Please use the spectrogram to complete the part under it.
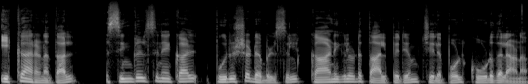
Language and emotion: Malayalam, neutral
